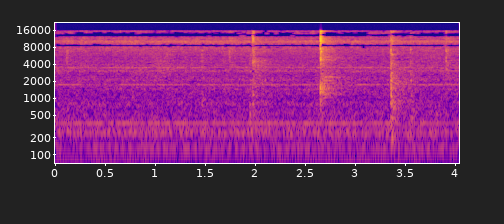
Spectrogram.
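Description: Steady low hum of café equipment, with three sharp metal knocks in the second half as an espresso portafilter is readied.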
